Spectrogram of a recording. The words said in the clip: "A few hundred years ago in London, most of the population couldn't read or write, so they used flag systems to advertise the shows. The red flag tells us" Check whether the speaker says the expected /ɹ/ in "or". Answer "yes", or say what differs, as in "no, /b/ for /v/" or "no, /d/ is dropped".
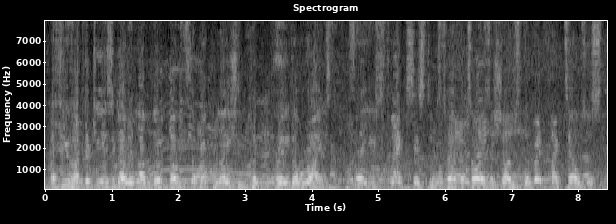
no, /l/ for /ɹ/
